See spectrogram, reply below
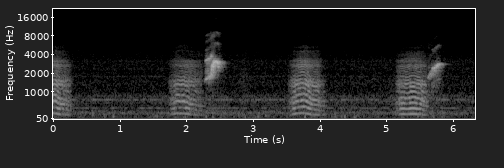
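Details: Parrot imitating human orgasm sounds: drawn-out, moaning wails that repeat about every one and a half to two seconds, two of them ending in a sharp rising whistle.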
